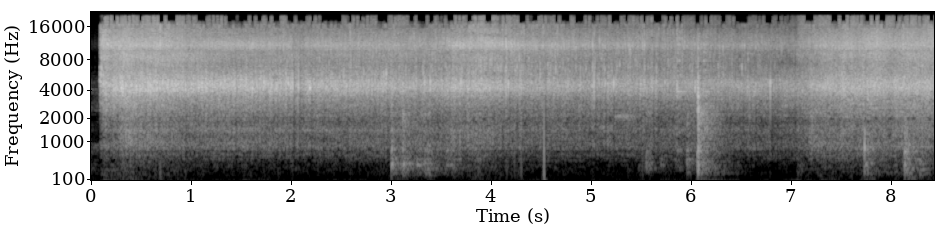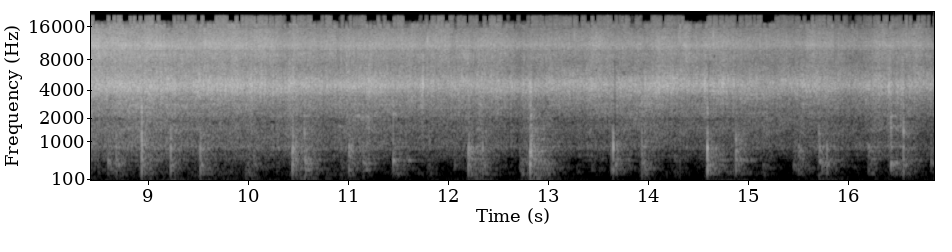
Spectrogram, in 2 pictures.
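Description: Chopped nendran plantain fries in ghee in a pan with a loud, steady sizzle, broken by light clicks and taps of stirring throughout, with no talking.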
